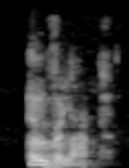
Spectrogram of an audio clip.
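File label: "overlap", British English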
